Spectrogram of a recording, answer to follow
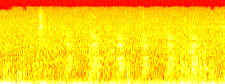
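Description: A man's odd calling sounds made with the mouth to attract a crocodile: a run of short calls.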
